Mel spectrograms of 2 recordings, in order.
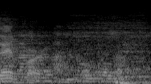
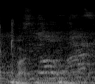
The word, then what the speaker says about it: Antwerp: Somebody told me the way you pronounce it is Anne. In English, you would say Antworp.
